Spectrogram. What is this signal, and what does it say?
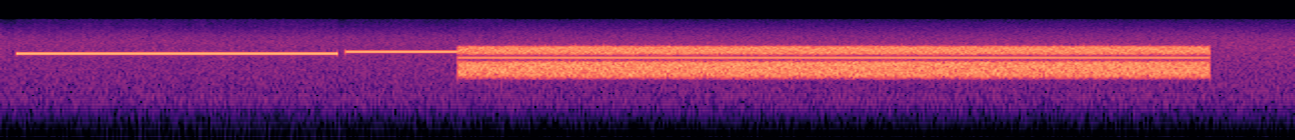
Dial-up modem handshake (low-speed, two carriers), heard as two whistles, then hiss.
